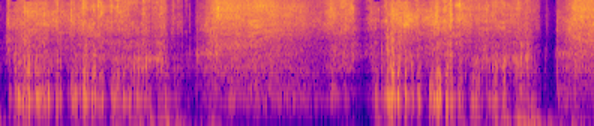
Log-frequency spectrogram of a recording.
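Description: Fingertips and nails scratch the side and bottom of a medium woven water hyacinth basket, which is hollow and empty. Dry, crackling scrapes and bright rustling come in several continuous bursts with brief pauses between them. A faint hollow resonance rings beneath the texture.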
